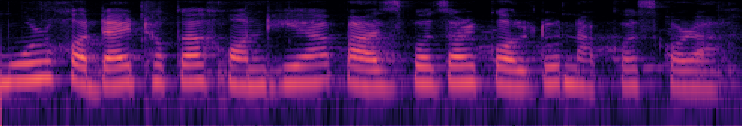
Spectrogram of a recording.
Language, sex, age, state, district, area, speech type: Assamese, female, 30-45, Assam, Jorhat, rural, read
